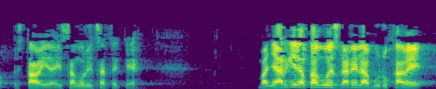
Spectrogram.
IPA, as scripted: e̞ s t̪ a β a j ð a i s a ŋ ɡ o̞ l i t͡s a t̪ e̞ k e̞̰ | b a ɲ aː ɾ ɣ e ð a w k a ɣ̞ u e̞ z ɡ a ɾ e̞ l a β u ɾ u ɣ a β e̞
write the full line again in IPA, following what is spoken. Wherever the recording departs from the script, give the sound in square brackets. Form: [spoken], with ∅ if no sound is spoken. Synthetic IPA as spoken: e̞ s t̪ a β a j ð a i s a ŋ ɡ o̞ l i t͡s a t̪ e̞ k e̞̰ | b a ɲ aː ɾ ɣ [i] ð a w k a ɣ̞ u e̞ z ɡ a ɾ e̞ l a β u ɾ u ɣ a β e̞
